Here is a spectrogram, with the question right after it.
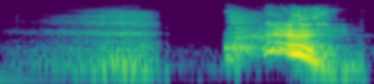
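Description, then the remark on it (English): A phlegmy cough in two parts: a soft, raspy exhale, a brief pause, then a louder, wet, throaty hack with a voiced, groaning edge. No talking. “I cough, a phlegm cough.”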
